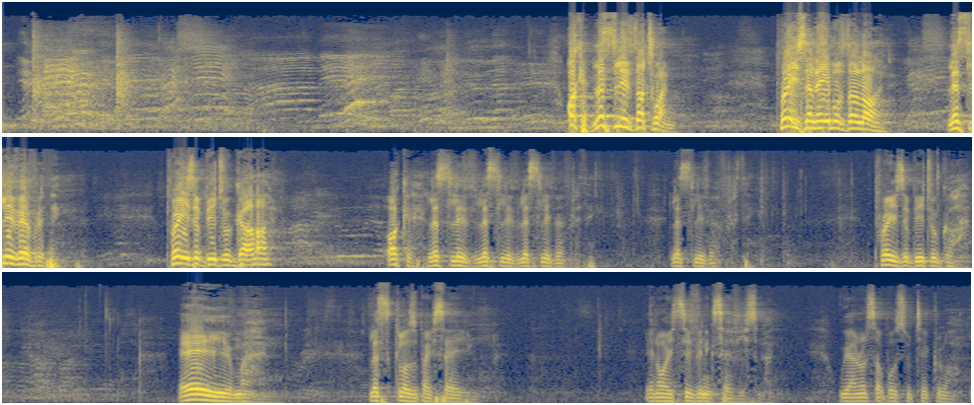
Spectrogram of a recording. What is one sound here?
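A man preaches into a microphone in emphatic bursts with pauses, in a large echoing hall.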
